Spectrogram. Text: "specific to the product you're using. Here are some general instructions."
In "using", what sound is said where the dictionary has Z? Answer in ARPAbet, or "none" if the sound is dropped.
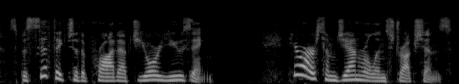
Z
